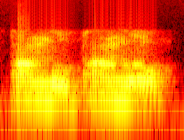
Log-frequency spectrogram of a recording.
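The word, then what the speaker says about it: Pago Pago: So the name, as I said, the name of this first one is Pango, Pango, Tango. And, well, I think that's so great. And if nothing else, people will learn how to pronounce it. – Okay, well, actually, the pronunciation is Pango, Pango.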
